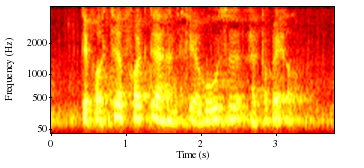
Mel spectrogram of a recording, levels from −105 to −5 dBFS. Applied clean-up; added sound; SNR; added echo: none; Fire; 14 dB; none.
